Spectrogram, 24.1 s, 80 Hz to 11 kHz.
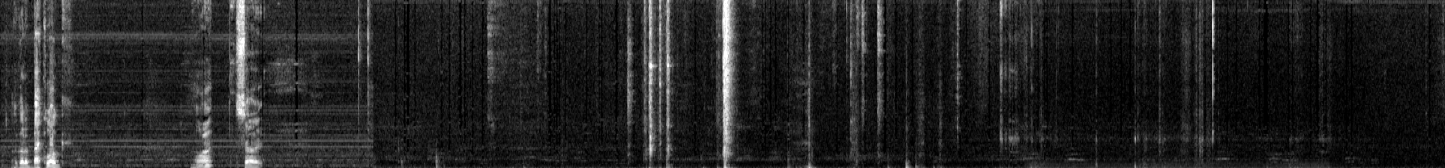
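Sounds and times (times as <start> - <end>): tape deck hum with buzz: 0.0 - 24.0.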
